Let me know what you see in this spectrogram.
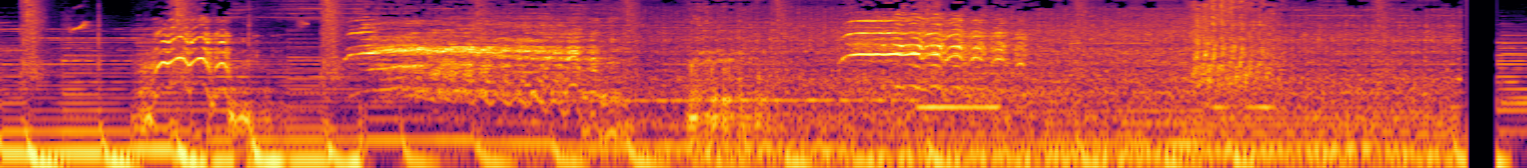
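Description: Horse whinnying several times, each call wavering and gliding in pitch, over steady background music.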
